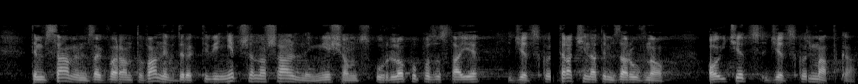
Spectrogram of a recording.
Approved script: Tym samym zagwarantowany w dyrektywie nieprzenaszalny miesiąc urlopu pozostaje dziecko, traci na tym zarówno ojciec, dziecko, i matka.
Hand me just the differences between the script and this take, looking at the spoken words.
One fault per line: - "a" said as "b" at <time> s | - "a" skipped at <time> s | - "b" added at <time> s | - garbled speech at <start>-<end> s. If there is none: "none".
none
